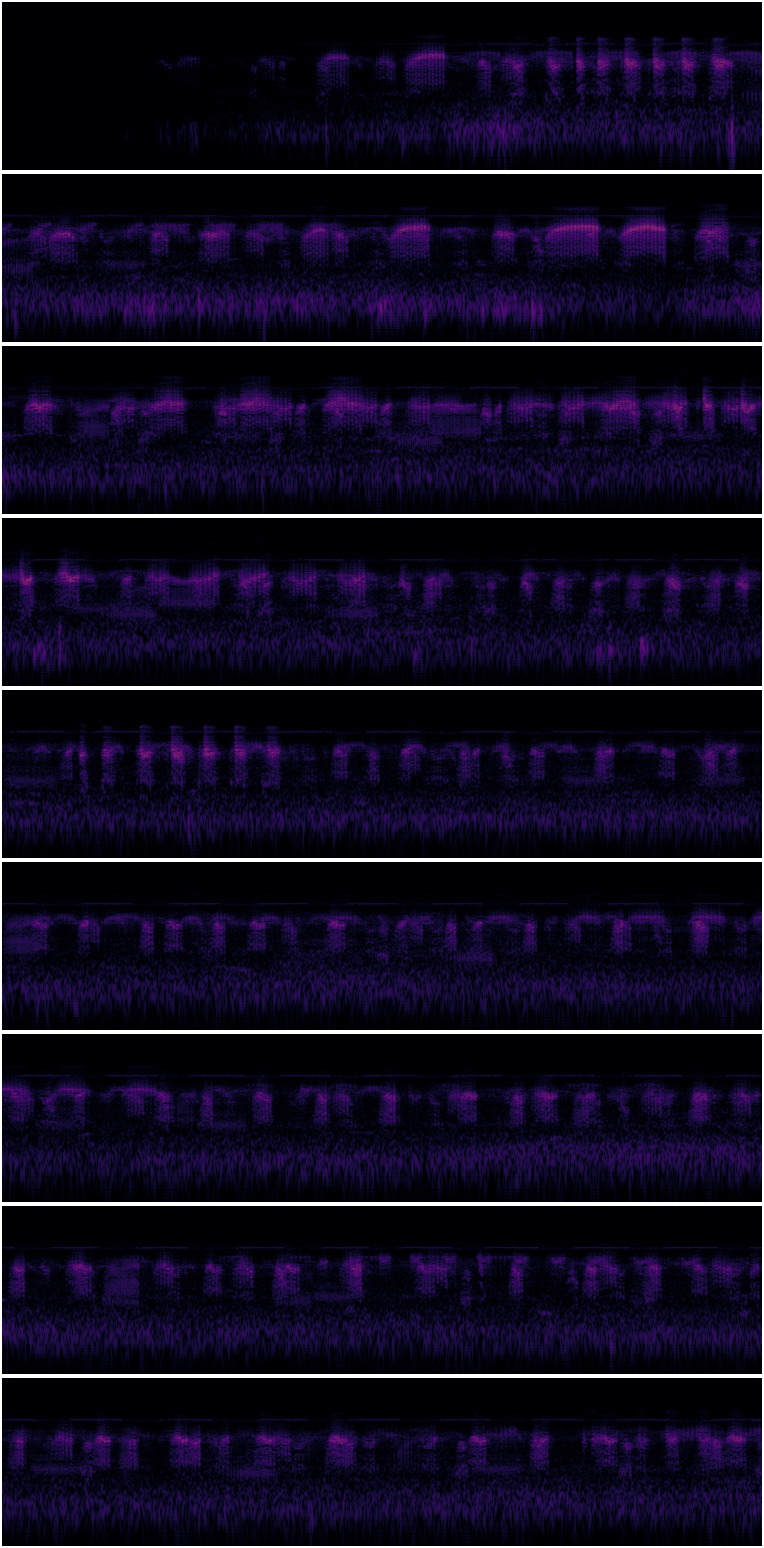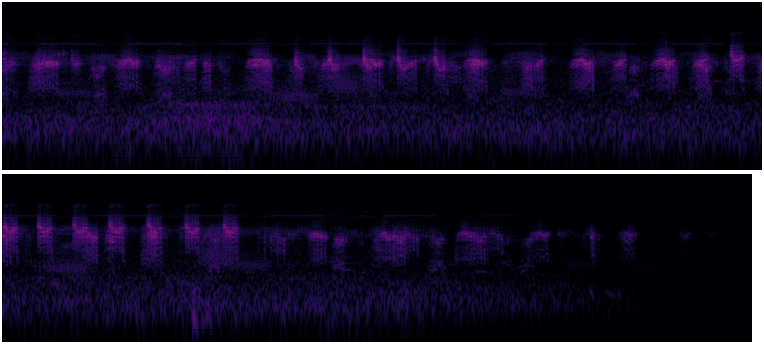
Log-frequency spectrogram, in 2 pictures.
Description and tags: Night Ambience Country
Frogs, insects and crickets from a close wet crop.
Ambience, Environment, Outdoors, Frogs, Atmosphere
